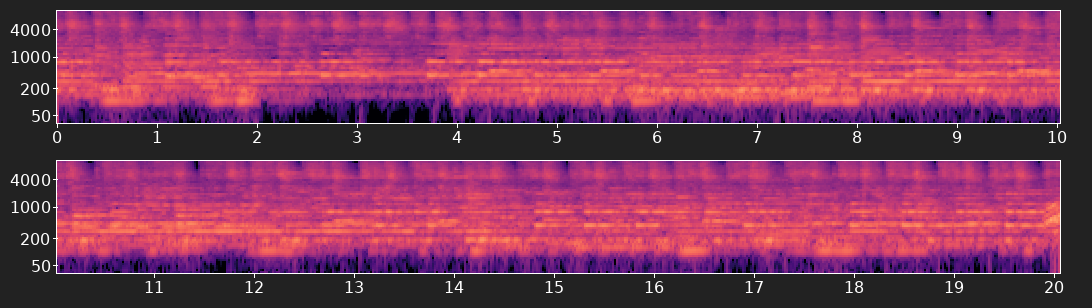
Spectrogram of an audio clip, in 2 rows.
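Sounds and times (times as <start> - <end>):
acoustic guitar: 0.0 - 20.0
banjo: 0.0 - 20.0
shaker rhythm: 0.0 - 20.0.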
